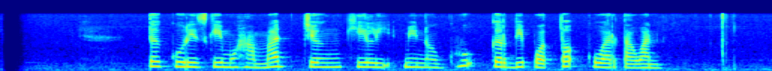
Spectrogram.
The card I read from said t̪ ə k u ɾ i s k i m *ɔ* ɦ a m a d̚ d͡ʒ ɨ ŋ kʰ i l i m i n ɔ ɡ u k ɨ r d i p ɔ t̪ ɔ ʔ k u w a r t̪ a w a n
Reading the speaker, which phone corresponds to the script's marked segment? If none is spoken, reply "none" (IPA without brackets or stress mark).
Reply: u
